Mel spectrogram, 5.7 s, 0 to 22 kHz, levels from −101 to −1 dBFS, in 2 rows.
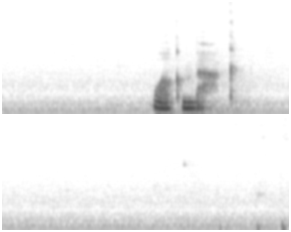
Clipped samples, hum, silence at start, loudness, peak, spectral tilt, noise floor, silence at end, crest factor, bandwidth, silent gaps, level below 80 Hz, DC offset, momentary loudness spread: under 0.1%; none; 1.5 s; -41 LUFS; -26 dBFS; -8.5 dB/octave; -75 dBFS; 0.05 s; 22 dB; 5.8 kHz; none; -70 dBFS; under 0.1%; 18 LU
